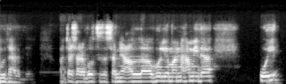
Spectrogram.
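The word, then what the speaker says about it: سمع الله لمن حمده: normal মানে flow হবে সামি আল্লাহু লিমান হামিদা, কিন্তু নন নেটিভ স্পিকারের কাছে শুনতে মনে হয় যে হুলিমান বলতেছে, কিন্তু আরবদের কাছে অথবা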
